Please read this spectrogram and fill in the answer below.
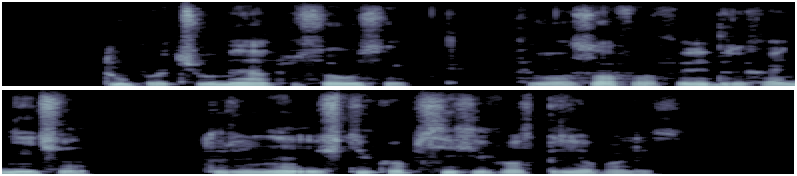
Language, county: Lithuanian, Vilnius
